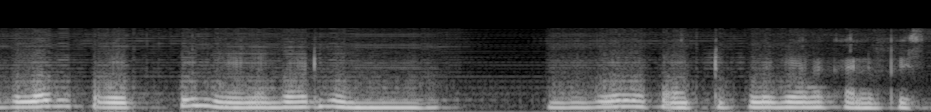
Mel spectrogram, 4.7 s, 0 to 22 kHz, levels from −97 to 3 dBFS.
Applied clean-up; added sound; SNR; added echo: neural separator model SepFormer DNS4.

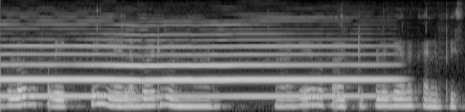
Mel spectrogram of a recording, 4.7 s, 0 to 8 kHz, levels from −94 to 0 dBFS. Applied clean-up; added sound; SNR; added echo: none; Wind instrument, woodwind instrument; -4 dB; none.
